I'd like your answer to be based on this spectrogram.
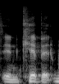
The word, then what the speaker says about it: incipit: I guess is that close enough to on the previous episode you were very adamant about the fact that it's pronounced incipit, which it is. If you're a classicist in Latin, you are always going with the hard consonants, right? – That's the way I was taught, at least.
